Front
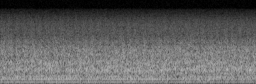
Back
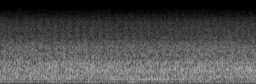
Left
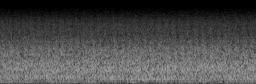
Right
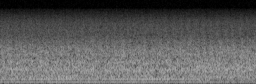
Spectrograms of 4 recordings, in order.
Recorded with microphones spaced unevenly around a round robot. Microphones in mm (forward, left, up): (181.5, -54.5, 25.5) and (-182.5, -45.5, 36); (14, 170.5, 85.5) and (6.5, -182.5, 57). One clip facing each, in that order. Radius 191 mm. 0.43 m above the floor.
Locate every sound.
Only background noise.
